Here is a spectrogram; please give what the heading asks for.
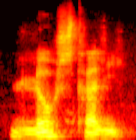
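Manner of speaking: L'Australie slowly, au as a clear o; slow French AU. Shown as a demonstration. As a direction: model it slowly. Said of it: "repeat one last time".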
